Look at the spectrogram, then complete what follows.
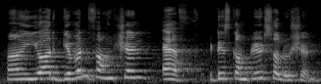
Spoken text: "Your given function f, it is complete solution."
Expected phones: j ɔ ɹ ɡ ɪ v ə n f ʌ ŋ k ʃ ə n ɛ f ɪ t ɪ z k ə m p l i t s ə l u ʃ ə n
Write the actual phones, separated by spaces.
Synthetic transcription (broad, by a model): j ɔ ɹ ɡ ɪ v ə n f ʌ ŋ k ʃ ə n ɛ f ɪ t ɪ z k ə m p l i t s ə l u ʃ ə n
